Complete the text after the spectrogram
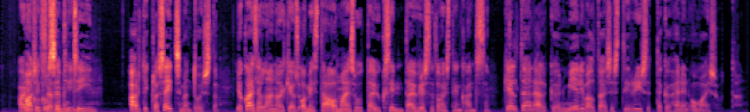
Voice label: Finnish

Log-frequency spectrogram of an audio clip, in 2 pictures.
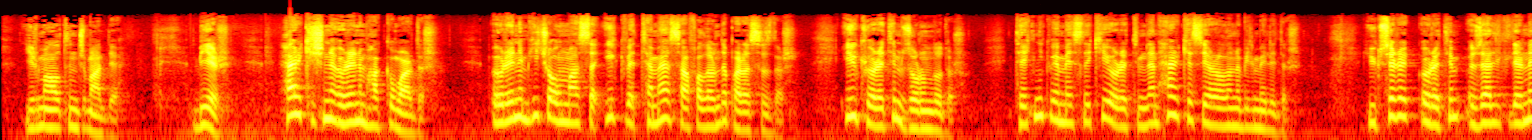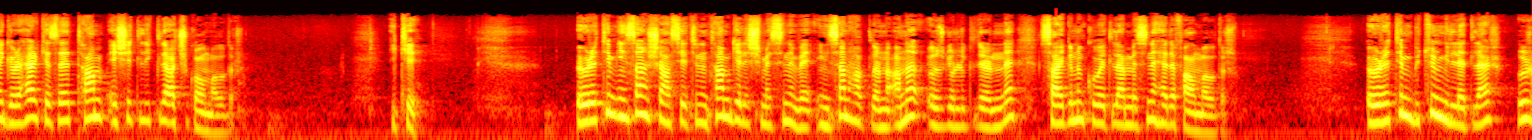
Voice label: Turkish

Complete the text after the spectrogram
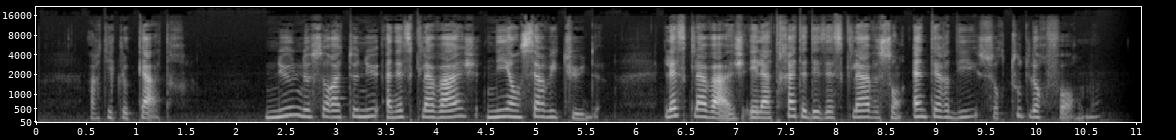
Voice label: French

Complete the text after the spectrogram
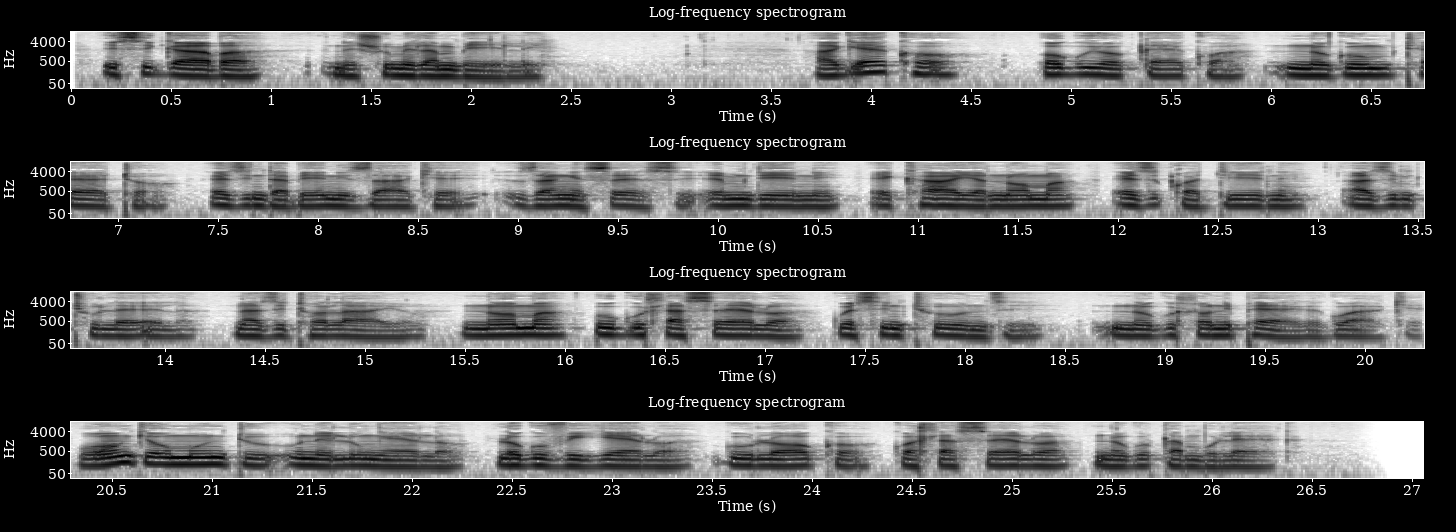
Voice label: Zulu

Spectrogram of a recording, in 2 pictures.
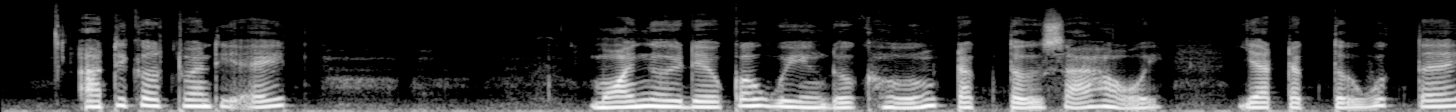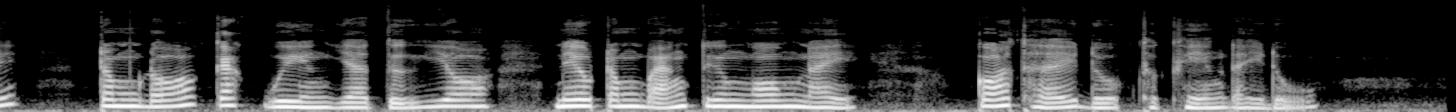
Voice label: Vietnamese

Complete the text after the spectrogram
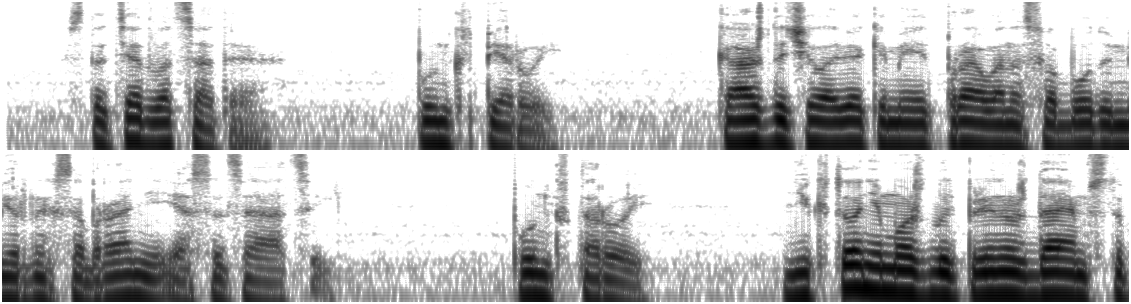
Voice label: Russian

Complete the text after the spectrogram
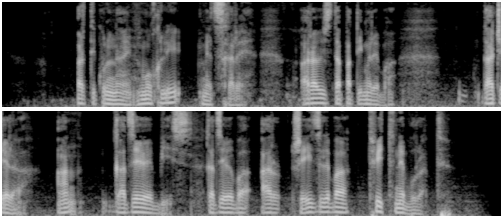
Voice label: Georgian

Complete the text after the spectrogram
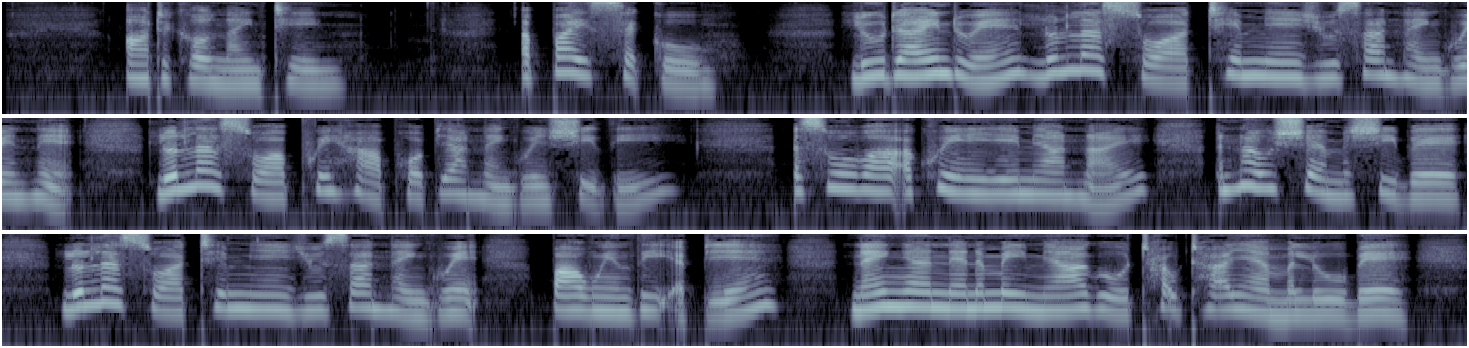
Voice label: Burmese

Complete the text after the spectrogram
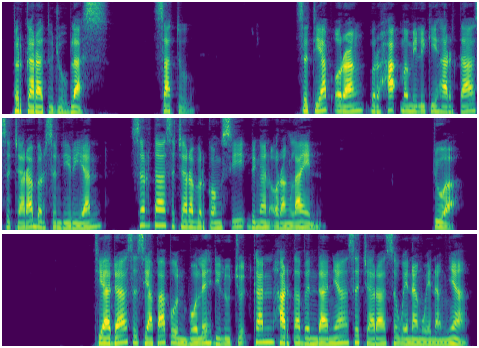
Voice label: Malay

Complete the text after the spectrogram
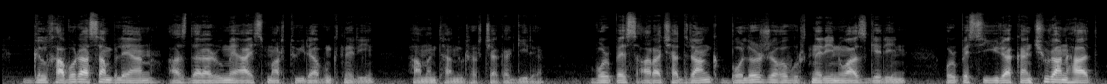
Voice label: Armenian

